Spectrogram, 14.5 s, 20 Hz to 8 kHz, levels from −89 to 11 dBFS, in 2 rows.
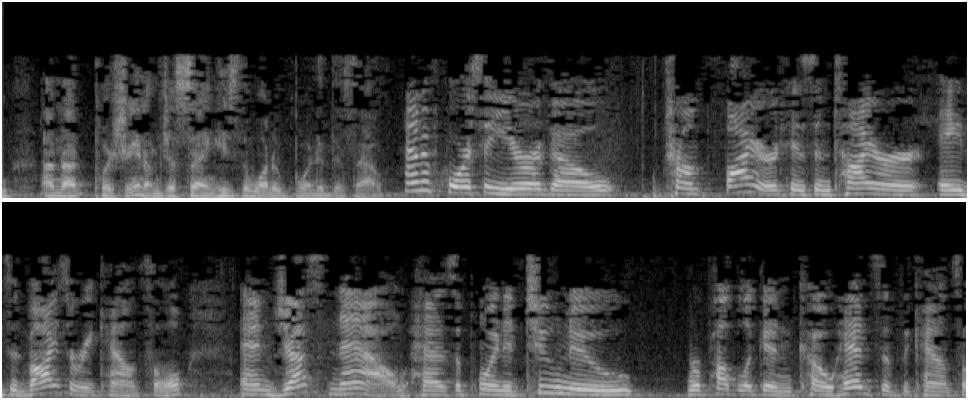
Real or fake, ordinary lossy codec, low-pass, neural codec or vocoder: real; MP3, 24 kbps; 7.2 kHz; none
